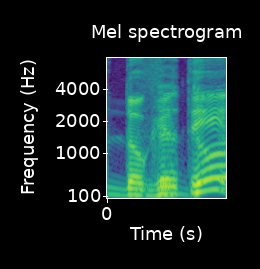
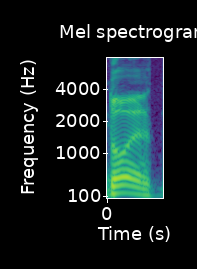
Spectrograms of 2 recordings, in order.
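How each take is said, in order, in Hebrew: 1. העיצור האמצעי הוא צליל k קשה. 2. העיצור האמצעי הוא צליל h רך. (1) "יש שדרים עם מבטא שיוצא להם ה-K" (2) "זה דוהרטי"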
